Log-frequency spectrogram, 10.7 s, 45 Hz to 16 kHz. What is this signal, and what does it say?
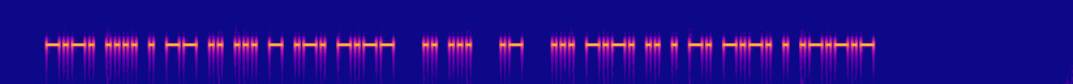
Morse code, heard as a keyed tone, about 27 wpm, 700 Hz. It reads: CHEMISTRY IS A SCIENCE.
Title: Sentences from Top 1000 Words - Review Part 6 - 28wpm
